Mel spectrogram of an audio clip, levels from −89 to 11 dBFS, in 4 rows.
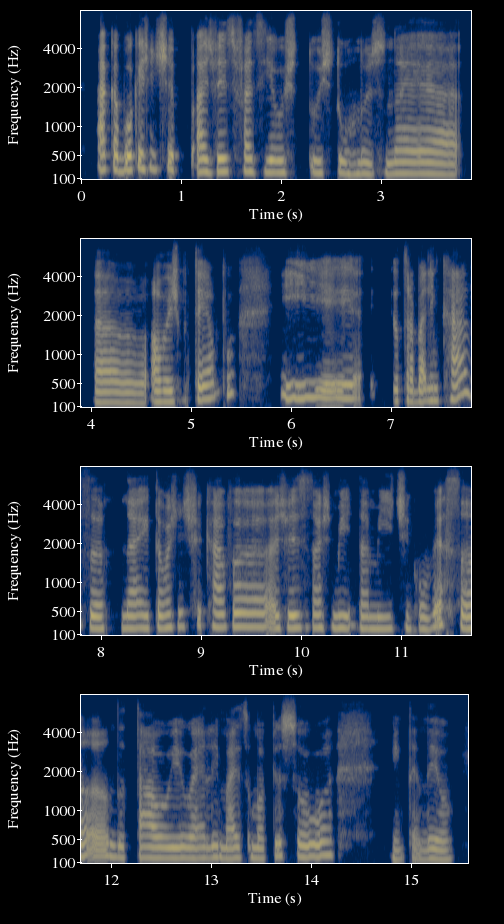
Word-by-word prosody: acabou 250 -1 +5
que - - +2
a - - +4
gente 260 -2 +2 0.2
às 220 -1 +4
vezes 225 +1 +4
fazia 215 -2 +1
os 210 - -1
os 200 -1 -1
turnos, 190 0 -2
né, 190 -1 +1
a - - -3 0.8
ao 185 - +4
mesmo 190 +4 0
tempo 255 +9 0 0.5
e 130 - +1 0.3
eu 195 - -1
trabalho 190 -1 0
em 210 - -2
casa, 230 -2 0
né, 215 0 +2
então 215 0 0
a 225 - +1
gente 240 +1 -6
ficava 235 0 0 0.4
às 215 - 0
vezes 220 0 +2
nas 225 +1 -2
me 215 +2 -1
na 205 -1 -1
meeting 205 0 -2
conversando 200 - 0
tal, 185 -1 +1
eu 180 0 +2
e - - +1
ela 185 +1 -3
e 195 - 0
mais 180 +1 -2
uma 180 -2 -3
pessoa, 215 +2 0 0.6
entendeu? 165 -1 -5
205 Hz, 160 wpm, -25 LUFS, 185-225 Hz, 0.8 s, acabou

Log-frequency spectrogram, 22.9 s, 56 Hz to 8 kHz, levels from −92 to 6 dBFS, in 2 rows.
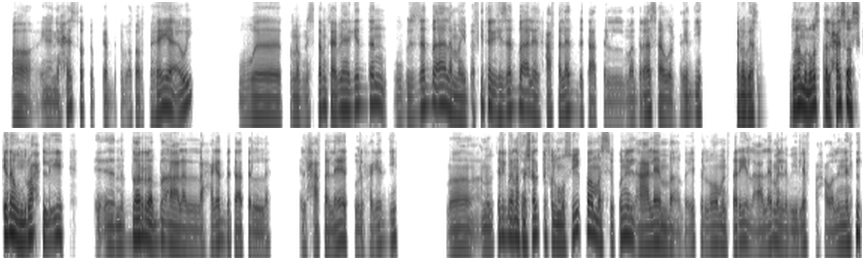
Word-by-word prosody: آه، 90 -8 -4
يعني 80 0 -9
حصة - - -4
بتب - - -20
كانت 80 -4 -8
بتبقى 85 +4 -18
ترفيهية 105 +7 0
أوي، 140 - 0 0.6
وكنا 95 0 -3
بنستمتع 105 +6 -2
بيها 125 +2 +1
جدًا 140 +1 -1
وبالذات 100 +7 -3
بقى 150 0 +2
لما 105 -6 0
يبقى 95 -2 -7
في 140 - -6
تجهيزات 120 -3 0
بقى 125 -3 0
للحفلات 100 +2 -3
بتاعة 95 -7 -8
المدرسة 90 +5 -4
والحاجات 90 +3 -5
دي، 105 -1 -6 0.4
كانوا 105 -1 +4
بياخدونا 100 +7 +1
من - - +8
وسط 140 0 +5
الحصص 130 +2 +7
كده 145 +2 +7
ونروح 125 +3 +5
لإيه 125 +4 +2 0.4
آآ 100 +2 -4
نتدرب 110 +3 +4
بقى 110 -3 0
على 95 -1 0
الحاجات 90 +4 -4
بتاعة 105 -7 -4
ال 80 -2 -5 0.4
الحفلات 100 +7 -2
والحاجات 90 +3 -8
دي، 115 +3 -7 0.7
ما 90 -5 -4
أنا 95 +1 -4
قلت 100 +7 -5
لِك 135 - +1
بقى 130 - +2
أنا 125 - +4
فشلت 125 +4 +1
في 125 - -7
الموسيقى 145 - +2
مَسِّكوني 115 +3 0
الأعلام 100 -3 +3
بقى، 90 -4 -6
بقيت 95 +4 -12
اللي 95 0 -7
هو 105 - -1
من 100 -1 -2
فريق 110 0 0
الأعلام 90 +5 -4
اللي 95 -3 -3
بيلف 90 +4 -5
حوالين 90 +5 -5
ال 105 - -1
100 Hz, 165 wpm, -22 LUFS, 90-120 Hz, 0.7 s, من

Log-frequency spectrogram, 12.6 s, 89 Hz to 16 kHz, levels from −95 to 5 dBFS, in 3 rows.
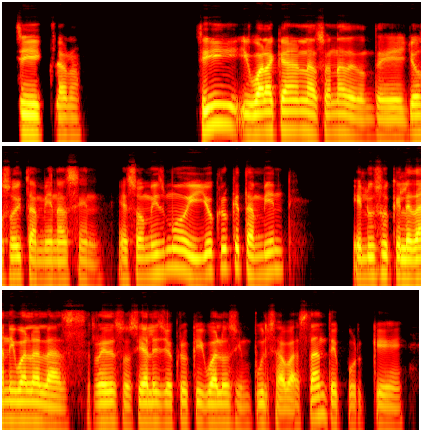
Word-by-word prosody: Sí, 125 -2 +4
claro. 115 -1 -4 1.2
Sí, 170 +2 +3
igual 130 +2 +6
acá 140 +1 +5
en 140 0 +1
la 130 -2 +3
zona 125 +2 -1
de 120 -2 +1
donde 105 0 -2
yo 120 +1 +1
soy 130 +2 0
también 115 -1 -2
hacen 115 -1 -5
eso 125 +2 -3
mismo, 160 +5 -1
y 130 -3 +2
yo 155 +3 +1
creo 180 +3 -2
que - - -1
también, 150 +4 -1 0.7
el 130 +1 -1
uso 140 +2 -2
que 135 - -1
le 120 0 +6
dan 125 +2 +4
igual 130 0 +3
a 125 - +4
las 110 -3 -2
redes 120 +1 0
sociales, 120 +1 -1
yo 120 -1 -3
creo 125 - -6
que - - -7
igual 120 0 +2
los 120 0 -3
impulsa 110 -1 -6
bastante, 130 +8 -1
porque, 110 -2 -8
125 Hz, 185 wpm, -22 LUFS, 115-135 Hz, 1.2 s, igual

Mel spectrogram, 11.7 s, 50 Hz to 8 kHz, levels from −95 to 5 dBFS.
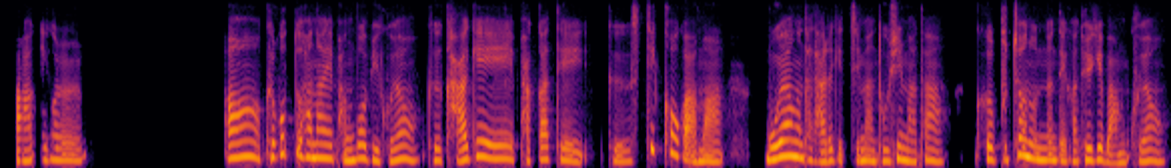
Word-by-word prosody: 아 190 0 -1
이걸 205 - -3 1.4
아 250 +2 +3
그것도 305 +5 -1
하나의 245 -2 +3
방법이고요. 205 -1 0
그 200 - -2
가게에 225 +1 +2
바깥에 185 - -3 0.2
그 90 0 -5
스티커가 360 - -1
아마 90 0 0 0.4
모양은 255 +4 +7
다 210 - -5
다르겠지만 190 +1 -2
도시마다 190 -1 -1 0.3
그걸 215 -2 -1
붙여 215 +8 +2
놓는 205 -4 +4
데가 185 -2 -4
되게 205 +2 +2
많고요. 180 +3 -4
205 Hz, 280 characters per minute, -24 LUFS, 185-235 Hz, 1.4 s, 모양은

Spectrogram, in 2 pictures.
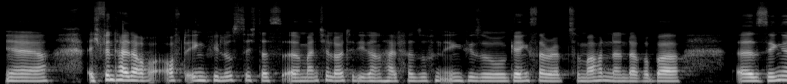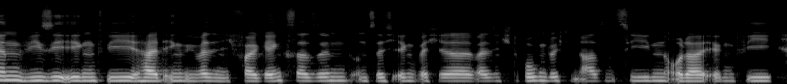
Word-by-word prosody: Ja, 175 - +1
ja. 165 0 +2 0.3
Ich 165 +1 0
finde 215 -1 +6
halt 190 -1 +10
auch 175 -2 +7 0.2
oft 180 0 -1
irgendwie 185 +1 0
lustig, 190 +1 -3
dass, 170 -1 -1
äh, 160 - +1
manche 165 +4 -2
Leute, 175 0 +1
die 165 -1 -2
dann 160 -1 0
halt 160 0 -1
versuchen, 165 +2 -4
irgendwie 175 0 -3
so 160 -1 +1
Gangster-Rap 160 -1 +2
zu - - -10
machen, 175 +4 +1
dann 155 -1 -1
darüber, 155 +1 +3 0.5
äh, 165 0 +6
singen, 195 +3 +2
wie 175 +2 -1
sie 170 0 +1
irgendwie 170 -1 0
halt 160 -1 +4
irgendwie, 170 -2 -5
weiß 165 0 0
ich 155 - -6
nicht, 150 0 -11
voll 155 -2 0
Gangster 165 +1 -2
sind 170 +2 -4
und 165 - -12
sich 160 -1 -6
irgendwelche, 160 -1 -2
weiß 155 0 -4
ich 165 - -15
nicht, 165 +1 -24
Drogen 175 +1 -1
durch 170 0 -5
die 175 - -28
Nasen 160 -8 -9
ziehen 170 0 -6
oder 155 -2 +1
irgendwie, 165 +1 -5
165 Hz, 190 wpm, -23 LUFS, 160-175 Hz, 0.5 s, halt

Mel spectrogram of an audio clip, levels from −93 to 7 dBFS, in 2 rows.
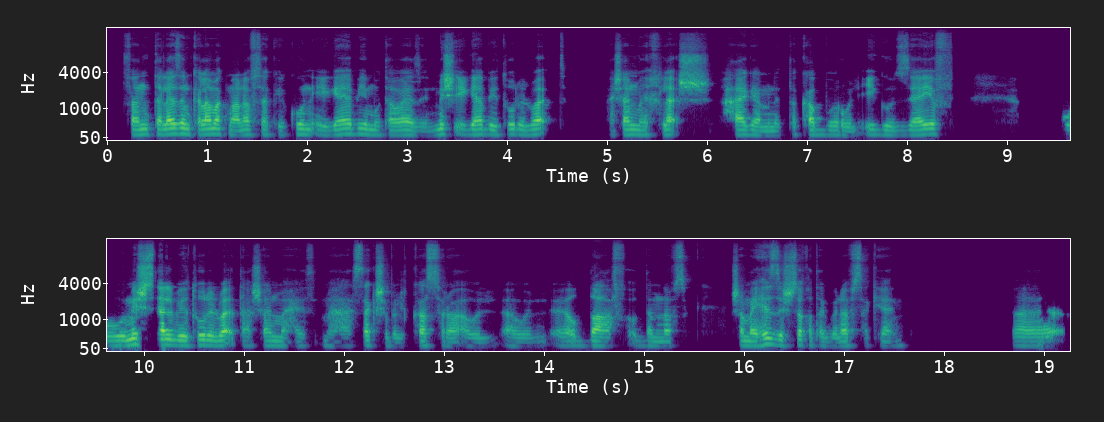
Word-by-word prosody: فأنت 130 +2 -1
لازم 135 0 +6
كلامك 130 -1 +4
مع 110 - +3
نَفْسك 125 -1 -4
يكون 130 +4 -5
إيجابي 135 +4 -2
متوازن، 115 -2 -3
مش 130 +3 +2
إيجابي 125 -1 -1
طول 130 -1 -5
الوقت، 125 +3 0 0.4
عشان 125 - 0
ما 115 - -6
يخلقش - - +1
حاجة 120 -1 +1
من 110 0 -10
التكبُّر 115 +2 -3
والego 120 +3 -8
الزايف. 115 +4 -2 1.1
ومش 125 +4 +5
سلبي 135 -3 +7
طول 135 +1 0
الوقت 125 0 +3
عشان 120 - -3
ما 115 -1 -7
ح - - -11 0.3
ما - - -13
أحسكش - - 0
بالكسرة 110 0 -4
أو 110 -1 -8
ال 105 0 -18
أو 110 -1 -10
ال 110 +2 -23
أو 120 - -4
الضعف 115 -1 +1
قدّام 115 -1 -12
نَفْسك، - - -8 0.4
عشان 120 - -1
ما 115 - +3
يهزش 145 +1 +2
ثقتك 135 -4 -4
بنَفْسك 115 +2 -5
يعني. 115 +2 -9 1.1
ف 115 0 -4
120 Hz, 140 wpm, -24 LUFS, 115-130 Hz, 1.1 s, سلبي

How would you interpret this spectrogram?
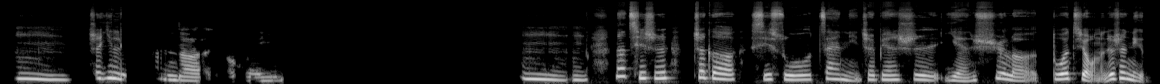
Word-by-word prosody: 嗯， 230 -5 0 0.2
是 285 - -3
一 - - -7
连 270 - +4 0.3
串 230 -6 -4
的 185 - -3 0.3
这 - - -49
个 - - -16
回 165 -2 -10
忆。 170 +3 -11 2.4
嗯， 235 -7 +1
嗯， 205 -1 -3 0.3
那 375 - +3
其 290 -6 +3
实 285 0 +2 0.2
这 315 - +2
个 245 -5 +3
习 230 +1 0
俗 215 -1 +2
在 250 +2 -1
你 205 -5 -2
这 215 - -2
边 215 0 0
是 215 -2 -1
延 175 -2 -4
续 260 +7 -1
了 175 -7 -1
多 245 +2 +6
久 255 -1 +2
呢？ - - -8
就 235 - +5
是 275 +2 +4
你 215 -6 0
225 Hz, 170 characters per minute, -19 LUFS, 205-260 Hz, 2.4 s, 多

